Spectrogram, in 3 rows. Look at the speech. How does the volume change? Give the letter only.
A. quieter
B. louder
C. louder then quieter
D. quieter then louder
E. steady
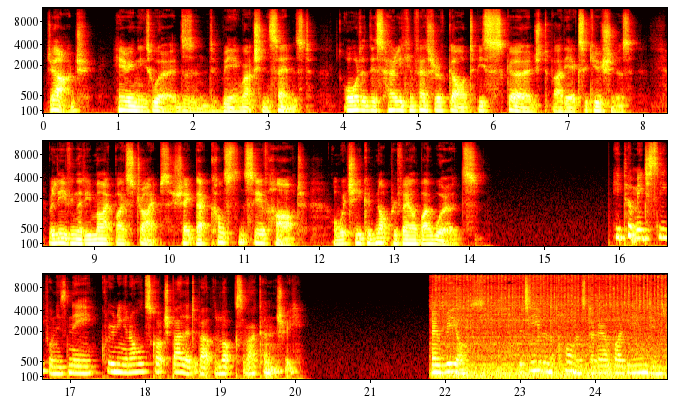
E.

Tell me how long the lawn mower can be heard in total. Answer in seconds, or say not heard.
3 s.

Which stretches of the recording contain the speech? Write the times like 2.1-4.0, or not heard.
0.0-14.2, 15.8-20.1, 21.8-24.9.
